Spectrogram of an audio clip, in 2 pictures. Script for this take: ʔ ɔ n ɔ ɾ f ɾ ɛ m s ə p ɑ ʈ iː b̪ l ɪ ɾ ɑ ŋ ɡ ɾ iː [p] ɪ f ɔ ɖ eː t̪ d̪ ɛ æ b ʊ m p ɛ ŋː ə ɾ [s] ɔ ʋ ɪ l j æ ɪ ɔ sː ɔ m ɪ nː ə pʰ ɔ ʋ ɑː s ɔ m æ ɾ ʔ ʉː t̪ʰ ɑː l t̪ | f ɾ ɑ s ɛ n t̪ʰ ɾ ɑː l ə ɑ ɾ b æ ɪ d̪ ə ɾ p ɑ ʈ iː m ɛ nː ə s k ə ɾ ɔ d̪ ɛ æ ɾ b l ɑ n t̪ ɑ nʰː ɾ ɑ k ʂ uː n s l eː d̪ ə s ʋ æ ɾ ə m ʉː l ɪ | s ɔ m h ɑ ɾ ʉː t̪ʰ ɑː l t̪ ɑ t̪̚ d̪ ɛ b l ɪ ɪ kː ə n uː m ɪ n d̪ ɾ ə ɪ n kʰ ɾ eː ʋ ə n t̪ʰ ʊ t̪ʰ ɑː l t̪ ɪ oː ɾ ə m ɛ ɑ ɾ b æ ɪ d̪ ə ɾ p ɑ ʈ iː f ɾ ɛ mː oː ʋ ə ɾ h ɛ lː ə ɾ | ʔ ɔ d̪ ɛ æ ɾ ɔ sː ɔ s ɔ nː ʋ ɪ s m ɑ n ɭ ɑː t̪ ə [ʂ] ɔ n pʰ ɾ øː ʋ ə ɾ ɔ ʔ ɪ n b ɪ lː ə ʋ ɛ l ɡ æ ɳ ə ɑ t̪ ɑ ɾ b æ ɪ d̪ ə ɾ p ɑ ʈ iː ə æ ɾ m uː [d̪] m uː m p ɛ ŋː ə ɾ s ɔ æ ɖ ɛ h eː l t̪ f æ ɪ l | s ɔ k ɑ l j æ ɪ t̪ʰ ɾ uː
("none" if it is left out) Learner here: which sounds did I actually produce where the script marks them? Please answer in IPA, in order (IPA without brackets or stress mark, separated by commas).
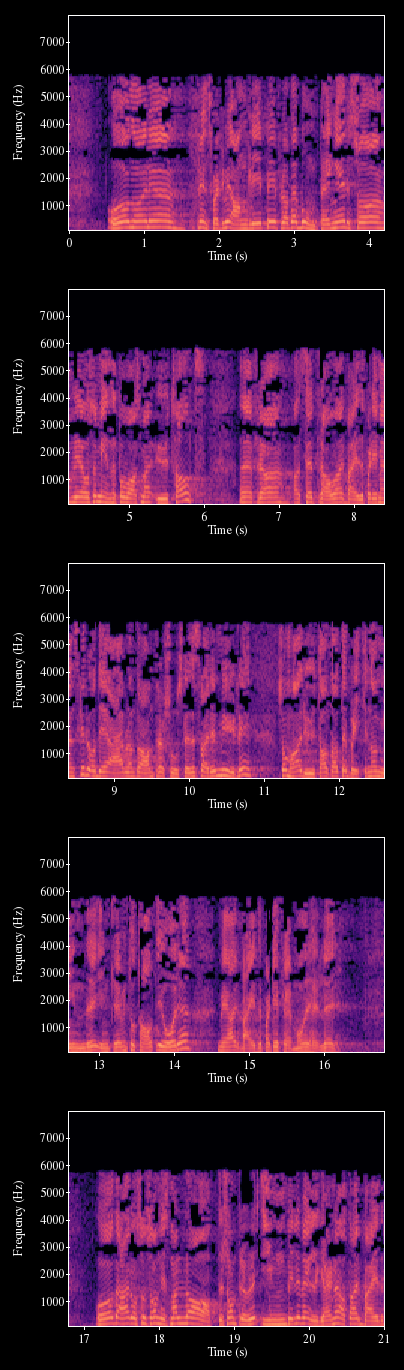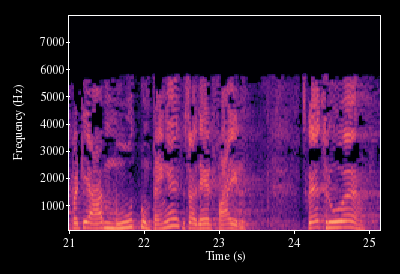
p, s, ʂ, t̪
